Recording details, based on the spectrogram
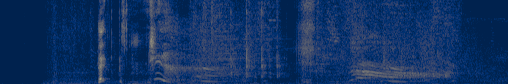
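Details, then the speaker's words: Sneeze from a streamer with bad allergies who is sneezing repeatedly during a live stream: one sharp sneeze after a quick intake of breath, followed by a brief breathy sound; room noise behind. "hey yeah oh my god the sneezing is ridiculous today"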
